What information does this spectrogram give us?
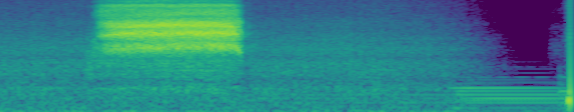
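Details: Barn owl, also called the common barn owl, a species found throughout Europe. A single harsh, hissing screech lasts under a second, then quiet, then a brief voice-like sound at the very end.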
